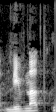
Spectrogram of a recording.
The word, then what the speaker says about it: Livnat: Yeah, Livnat.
